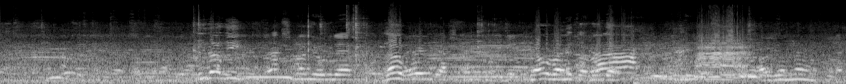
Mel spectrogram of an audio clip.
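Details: Sahiwal bull calf at a cattle market in Chittagong, Bangladesh, 7 December 2024: a steady, low drawn-out moo held for a second or two, then a longer level lowing, under constant crowd chatter and bargaining voices.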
